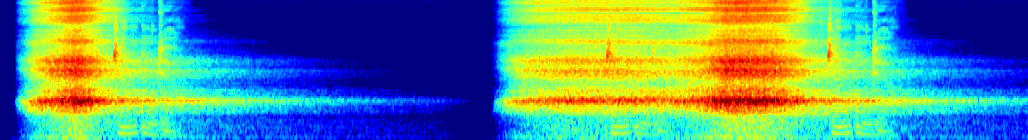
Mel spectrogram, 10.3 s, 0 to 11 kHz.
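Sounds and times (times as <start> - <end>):
Halloween horror sound effects: 0.2 - 2.8, 5.0 - 9.7.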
